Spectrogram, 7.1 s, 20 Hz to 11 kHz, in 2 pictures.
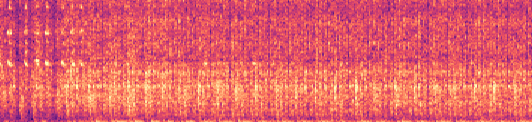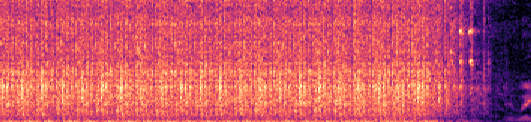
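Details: Rebuilt VW Passat B4 diesel, first crank with injector lines left loose to bleed fuel; fast, steady cranking at about four beats a second, rough with fuel spraying from a loose line, showing signs of wanting to run.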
